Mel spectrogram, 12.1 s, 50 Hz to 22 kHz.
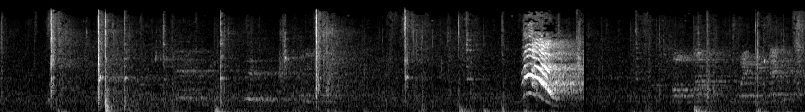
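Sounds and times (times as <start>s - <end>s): racket smacking shuttlecock: 0.6s - 2.5s, 4.2s - 5.2s, 5.8s - 7.3s.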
